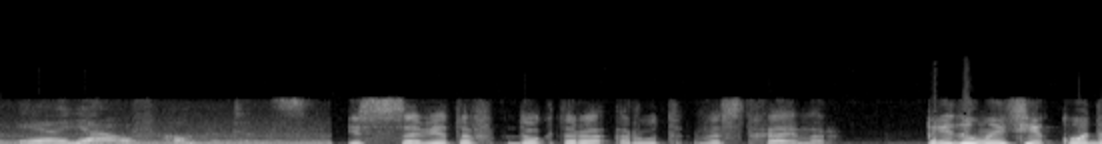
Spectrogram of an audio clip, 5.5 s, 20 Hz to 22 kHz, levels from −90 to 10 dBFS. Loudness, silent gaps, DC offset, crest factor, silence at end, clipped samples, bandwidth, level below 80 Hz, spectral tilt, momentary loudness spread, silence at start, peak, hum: -21 LUFS; none; under 0.1%; 16 dB; 0 s; under 0.1%; 7.2 kHz; -38 dBFS; -7 dB/octave; 17 LU; 0 s; -4 dBFS; none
